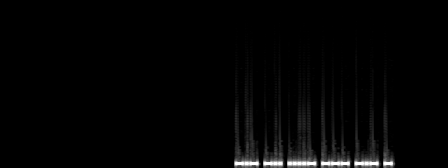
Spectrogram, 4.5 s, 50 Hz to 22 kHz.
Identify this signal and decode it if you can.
Morse code, heard as a keyed tone, about 52 wpm, 700 Hz. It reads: KD4OKT
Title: USA Call Signs - 6 Characters - Repeated 3x - 50wpm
